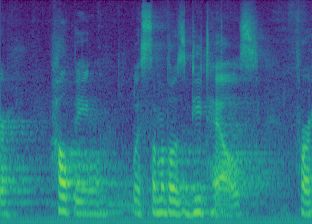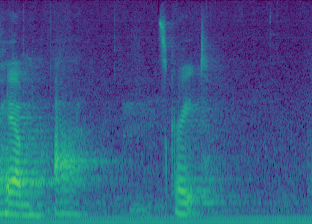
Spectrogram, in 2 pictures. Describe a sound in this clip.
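A woman speaks calmly in a large echoing hall.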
